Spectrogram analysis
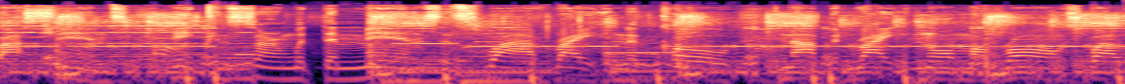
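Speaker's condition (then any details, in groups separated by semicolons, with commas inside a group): No condition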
